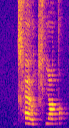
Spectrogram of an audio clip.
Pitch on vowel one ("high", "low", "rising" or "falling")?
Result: falling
